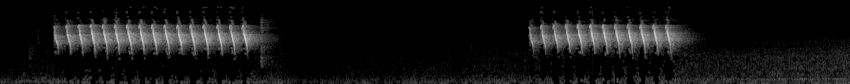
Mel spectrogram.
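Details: Bar-winged prinia, called ciblek kristal, in ngebren song: two dense, rattling bursts of rapid high notes, each about two seconds long, separated by a few seconds of silence.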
